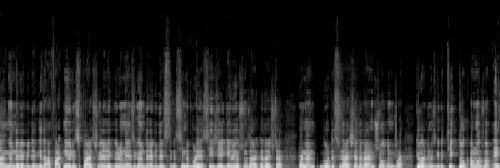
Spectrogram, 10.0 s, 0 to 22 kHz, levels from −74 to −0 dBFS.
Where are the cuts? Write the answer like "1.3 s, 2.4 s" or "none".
1.3 s, 6.3 s, 7.9 s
